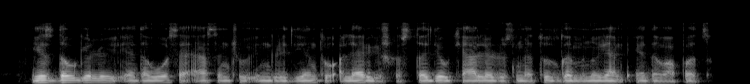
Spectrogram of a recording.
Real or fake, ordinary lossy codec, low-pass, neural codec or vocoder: real; Opus, 24 kbps; 7.2 kHz; none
